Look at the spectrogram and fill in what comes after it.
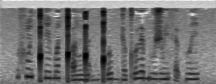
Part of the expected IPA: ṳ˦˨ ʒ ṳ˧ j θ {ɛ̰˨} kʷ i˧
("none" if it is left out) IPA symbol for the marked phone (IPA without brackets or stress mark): ɛ̰˨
